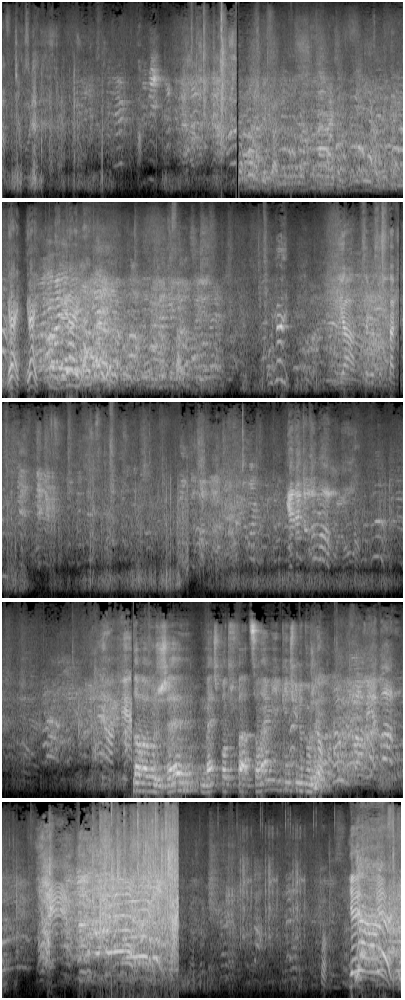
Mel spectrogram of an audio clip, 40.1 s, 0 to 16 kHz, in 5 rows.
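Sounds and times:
spectators chattering: 0.0 - 40.0
distant shouts of footballers: 39.0 - 40.0.

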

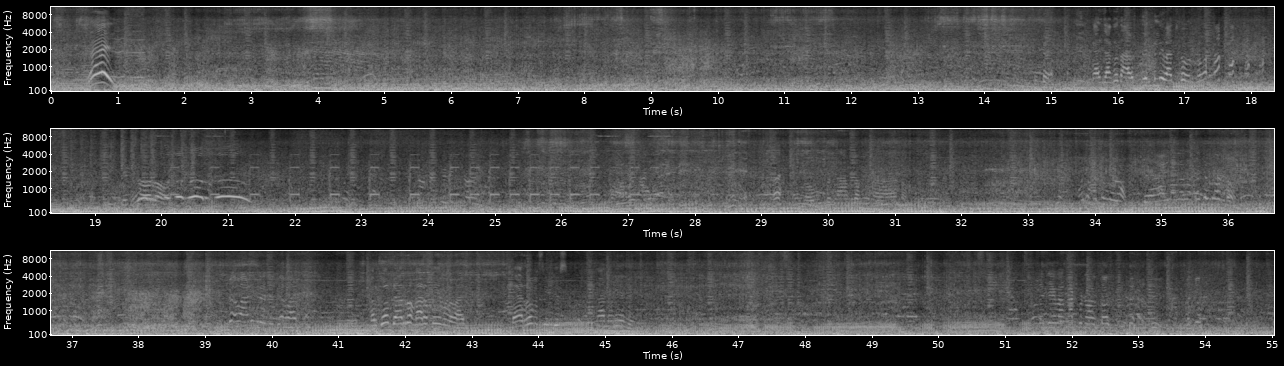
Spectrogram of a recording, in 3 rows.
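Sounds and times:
dirt bike engines revving: 0.0 - 55.0
people shouting: 19.5 - 21.5.

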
